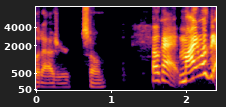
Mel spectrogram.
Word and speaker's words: Azure: we just get it on record it is pronounced Azure Azure yeah all right you can call aour that's what I keep hearing and I don't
